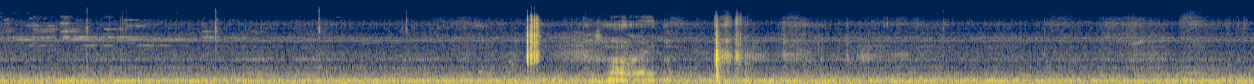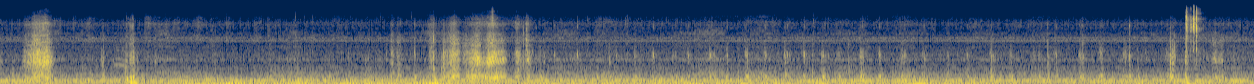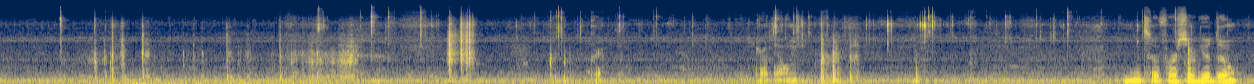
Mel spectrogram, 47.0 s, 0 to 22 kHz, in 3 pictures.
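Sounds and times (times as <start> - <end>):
steady low hum: 0.0 - 47.0
screws and driver clicking: 30.5 - 30.8.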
